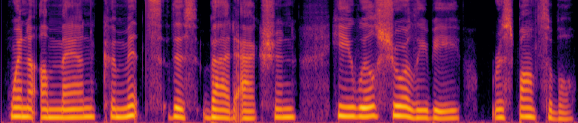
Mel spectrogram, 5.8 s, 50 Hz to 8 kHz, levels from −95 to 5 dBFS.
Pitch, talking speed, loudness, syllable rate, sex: 195 Hz, 125 wpm, -17 LUFS, 3.8 syllables/s, female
